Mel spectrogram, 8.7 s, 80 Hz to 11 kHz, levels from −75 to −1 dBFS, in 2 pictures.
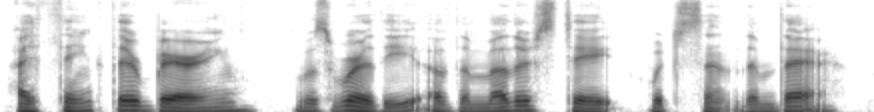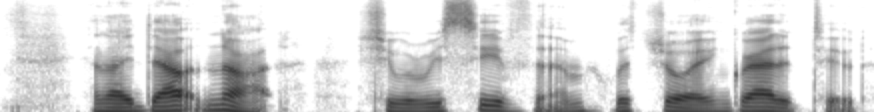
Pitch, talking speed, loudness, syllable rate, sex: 115 Hz, 180 wpm, -20 LUFS, 4.9 syllables/s, male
